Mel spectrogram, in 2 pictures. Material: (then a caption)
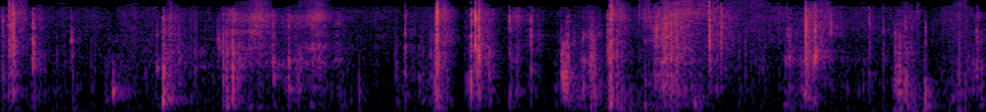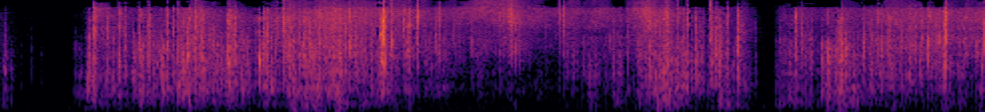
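Paper. Hands turn the crinkly pages of a crumpled, glossy paper magazine stack and smooth them flat with the palm. Sharp, bright crackles and crinkles come in quick bursts, then after a brief pause a denser, continuous rustle of pressed and shifting paper follows.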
